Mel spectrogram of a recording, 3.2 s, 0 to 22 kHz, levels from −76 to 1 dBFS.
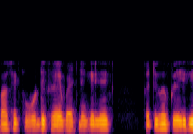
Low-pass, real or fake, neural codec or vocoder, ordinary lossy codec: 7.2 kHz; fake; autoencoder, 48 kHz, 32 numbers a frame, DAC-VAE, trained on Japanese speech; AAC, 16 kbps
